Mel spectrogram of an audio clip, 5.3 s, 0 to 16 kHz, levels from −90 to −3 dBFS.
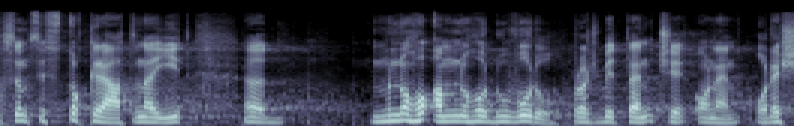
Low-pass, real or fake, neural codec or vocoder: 10.8 kHz; fake; codec, 24 kHz, 3.1 kbps, DualCodec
